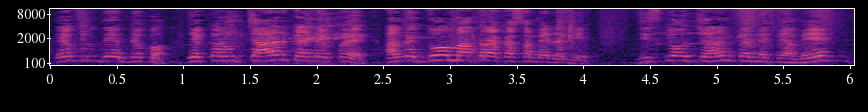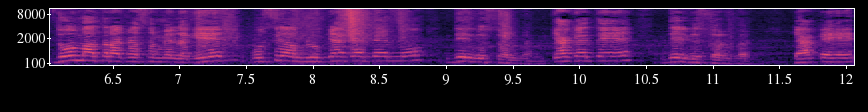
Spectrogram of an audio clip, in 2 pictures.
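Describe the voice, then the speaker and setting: A man teaching a grammar lesson, who keeps asking questions and answering them himself in a drilling way. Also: high-pitched. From Bihar, India. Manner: repeats questions and answers in a drilling call-and-response way. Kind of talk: classroom-style grammar lesson. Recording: distant mic with faint background noise.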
